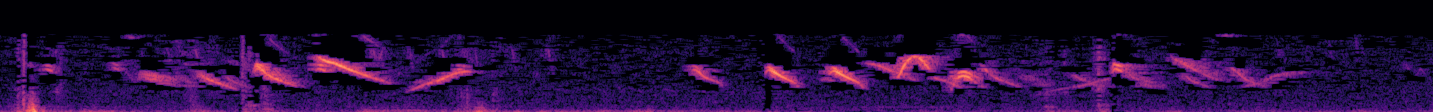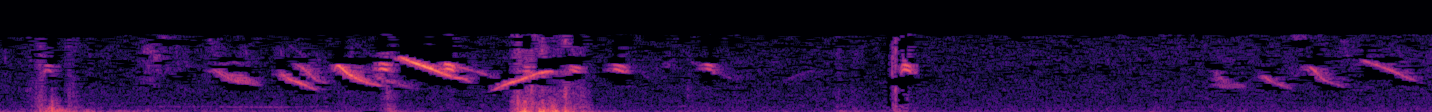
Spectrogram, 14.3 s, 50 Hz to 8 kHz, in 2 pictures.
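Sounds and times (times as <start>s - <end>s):
Green-winged saltator song of fast downward-sweeping whistles: 0.1s - 2.6s, 3.4s - 6.6s, 7.4s - 10.9s, 13.2s - 14.3s
heavy thuds: 7.3s - 7.8s, 9.7s - 10.2s.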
